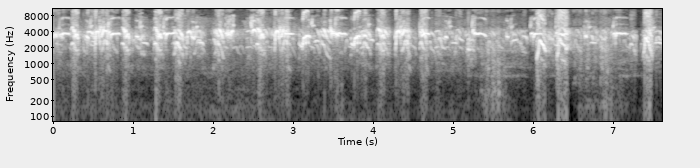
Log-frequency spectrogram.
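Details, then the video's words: A rollicking, squeaky chatter of White-crested laughingthrush, with rapid overlapping cackles, occasional upward-sweeping squeals and sharp percussive clicks throughout. "TIẾNG CHIM HÉC SOAN-CHIM ĐẦU TRẮNG"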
